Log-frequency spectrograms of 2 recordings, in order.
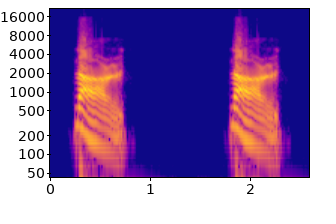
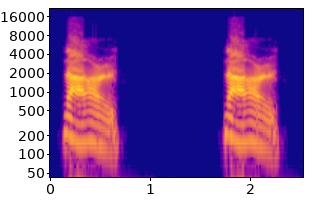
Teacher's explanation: The same word, when pronounced with the fourth tone, sounds like a response. When pronounced with the third tone, sounds like a question.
